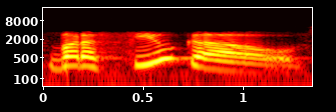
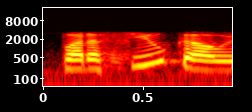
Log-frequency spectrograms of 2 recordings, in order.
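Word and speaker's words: Buttafuoco: It's Listen, it's pronounced butterfo. Uh, come again. Butterafo is the last name.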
